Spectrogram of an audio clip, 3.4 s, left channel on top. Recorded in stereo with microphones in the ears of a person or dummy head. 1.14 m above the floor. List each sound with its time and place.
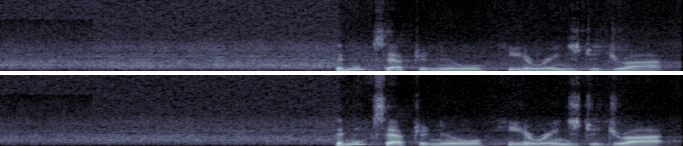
1.7 s a man speaking: 40° right (ahead or behind), 0.9 m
